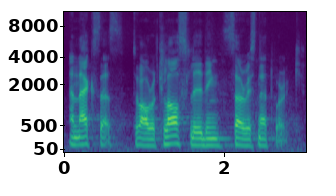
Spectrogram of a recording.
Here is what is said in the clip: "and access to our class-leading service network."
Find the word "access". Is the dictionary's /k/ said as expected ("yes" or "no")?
yes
